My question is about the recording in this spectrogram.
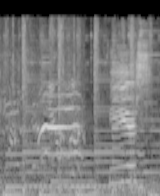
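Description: Background music with long held tones, with a high wavering cry about halfway through and a louder rising, wavering cry near the end.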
